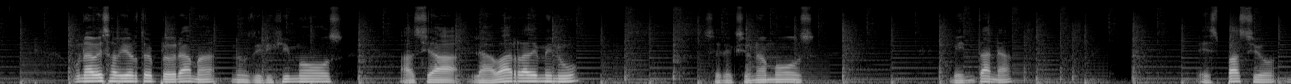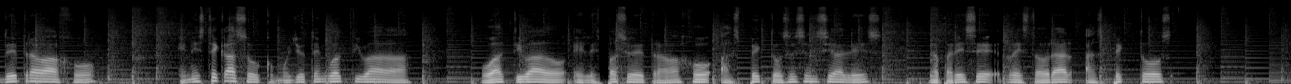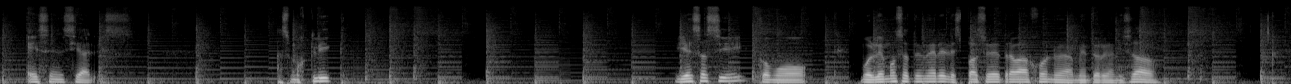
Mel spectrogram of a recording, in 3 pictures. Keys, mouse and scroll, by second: 0.6 drag, 10.0 click, 29.9 click, 37.5 click.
